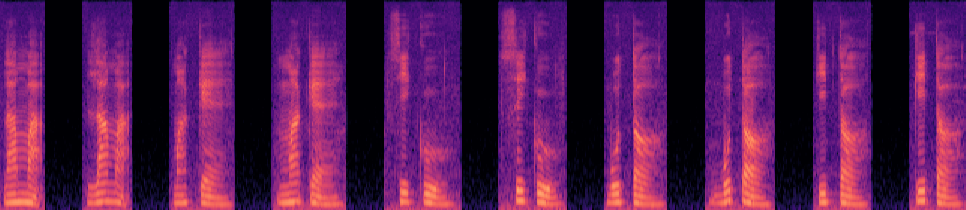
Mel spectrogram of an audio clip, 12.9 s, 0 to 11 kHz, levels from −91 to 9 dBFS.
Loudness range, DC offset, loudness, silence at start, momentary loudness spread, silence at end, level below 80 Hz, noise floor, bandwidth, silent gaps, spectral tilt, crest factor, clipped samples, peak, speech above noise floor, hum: 2 LU; 0.6%; -18 LUFS; 0 s; 17 LU; 0 s; -44 dBFS; -74 dBFS; 11 kHz; none; -5.5 dB/octave; 18 dB; under 0.1%; 0 dBFS; 56 dB; none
